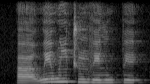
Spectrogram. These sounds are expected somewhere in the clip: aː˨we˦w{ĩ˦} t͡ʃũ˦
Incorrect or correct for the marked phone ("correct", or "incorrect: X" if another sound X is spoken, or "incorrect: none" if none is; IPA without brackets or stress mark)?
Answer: correct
